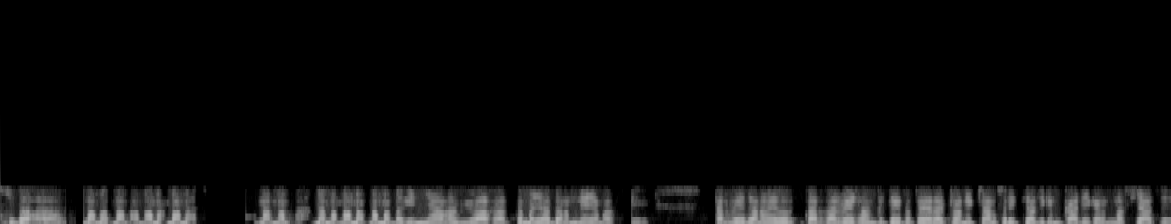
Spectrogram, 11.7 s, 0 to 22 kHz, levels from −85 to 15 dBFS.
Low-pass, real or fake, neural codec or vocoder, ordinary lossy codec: 3.6 kHz; real; none; none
